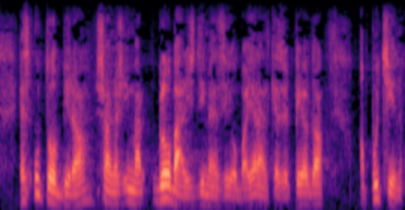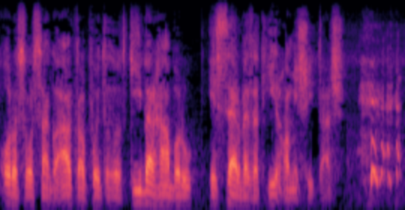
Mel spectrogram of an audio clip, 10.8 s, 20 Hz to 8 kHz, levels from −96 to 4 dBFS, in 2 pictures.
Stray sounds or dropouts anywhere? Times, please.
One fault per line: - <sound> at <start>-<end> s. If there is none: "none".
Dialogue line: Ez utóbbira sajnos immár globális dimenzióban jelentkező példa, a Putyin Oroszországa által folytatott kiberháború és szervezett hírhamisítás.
- laugh at 10.2-10.8 s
